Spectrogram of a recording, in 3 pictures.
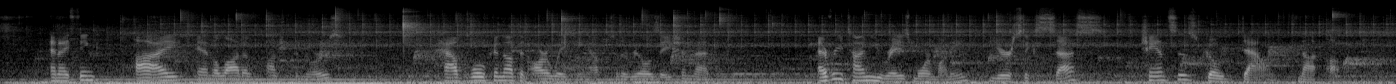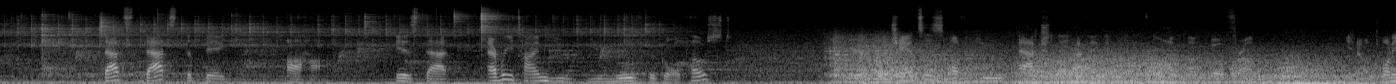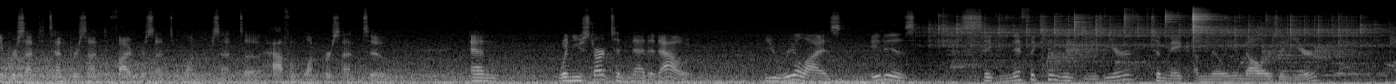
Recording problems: rain or running water; very loud; throughout; 1 dB above the speech

